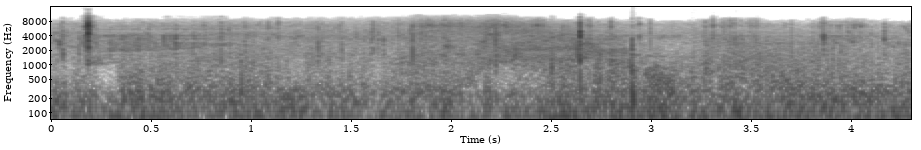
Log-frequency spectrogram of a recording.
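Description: Wind buffeting an open microphone in a steady low rumble, with a few sharp clicks, the clearest just after the start and two close together near three seconds in.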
